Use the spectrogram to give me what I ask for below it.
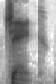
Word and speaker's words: Cenk: It's Cenk, right? Yeah. A J, right? – Yeah.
